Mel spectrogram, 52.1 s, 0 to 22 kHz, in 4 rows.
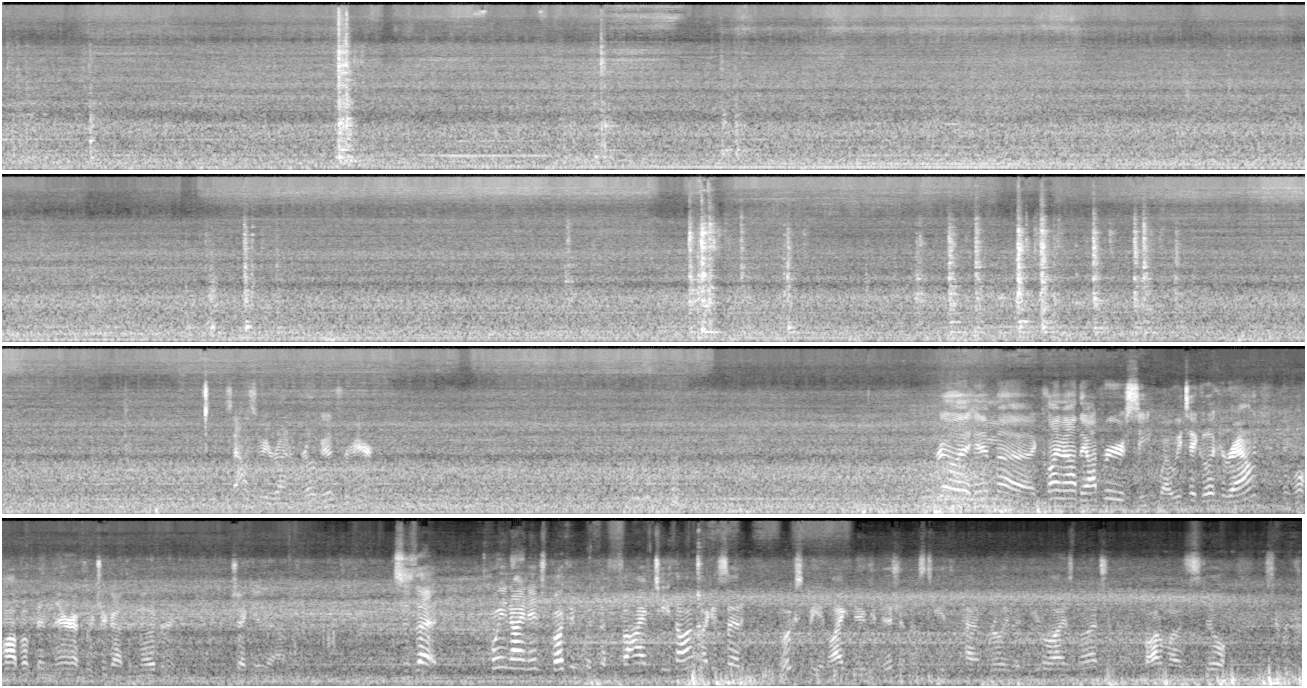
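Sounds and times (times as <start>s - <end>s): diesel engine running: 0.0s - 52.0s
short clanks: 3.3s - 3.7s, 19.8s - 21.2s.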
